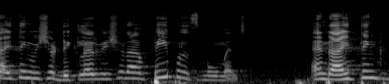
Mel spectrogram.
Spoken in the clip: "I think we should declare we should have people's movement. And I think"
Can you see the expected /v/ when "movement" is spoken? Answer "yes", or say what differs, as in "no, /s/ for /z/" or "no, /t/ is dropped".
yes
